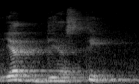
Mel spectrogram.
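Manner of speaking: यद्यस्ति slow and soft with a rise, द्य joined; a quiet model of यद्यस्ति; careful pronunciation. Shown as a demonstration. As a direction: draw out यद्यस्ति, keeping द and य fused. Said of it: "द और या यहाँ पर मिला हुआ है".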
